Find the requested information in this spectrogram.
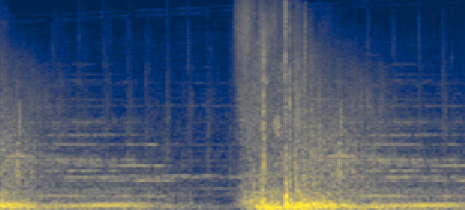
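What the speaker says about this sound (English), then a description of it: "Confringo. Not so tricky after all, Merlin" The Confringo fire-blast spell from a Harry Potter video game goes off as one loud, booming explosion with a sharp crack, then fades over a sustained rumble that lingers after the hit.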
